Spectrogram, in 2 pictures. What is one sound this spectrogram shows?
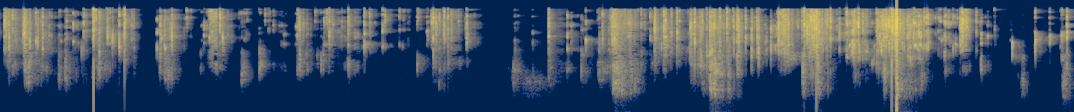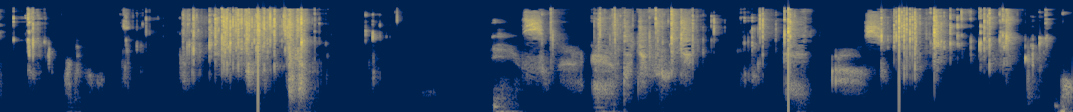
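Plastic blister packs crinkle and crackle close to a microphone.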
